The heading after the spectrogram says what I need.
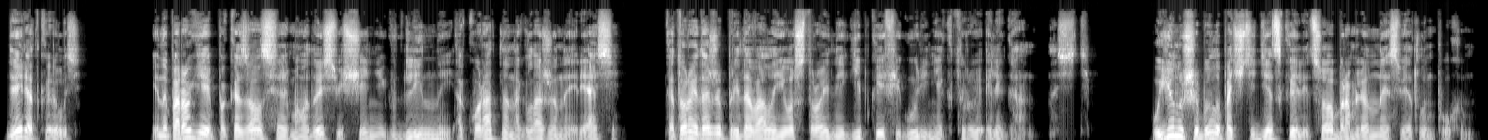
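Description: A man reading a story aloud in steady scripted narration. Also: on the low side, fairly quick, dry recording, studio quality. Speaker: audiobook narrator.

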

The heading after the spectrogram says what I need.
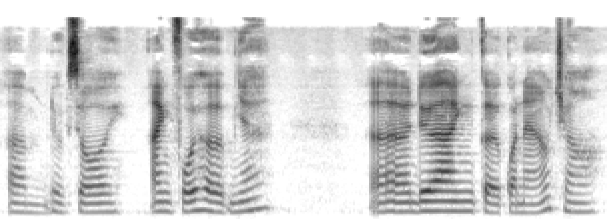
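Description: A cool, teasing husband speaks calmly and lightly in a storybook romance, as a woman narrator puts him on. He stays unbothered and slightly mocking. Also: fairly low pitch, normal speed, natural voice.

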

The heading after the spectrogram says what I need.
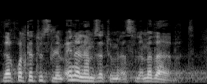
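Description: A man's voice: a little high, animated, rapid-fire, a little mellow, in a large hall. A man teaching a class on recitation, repeating words aloud and quizzing his students with questions.

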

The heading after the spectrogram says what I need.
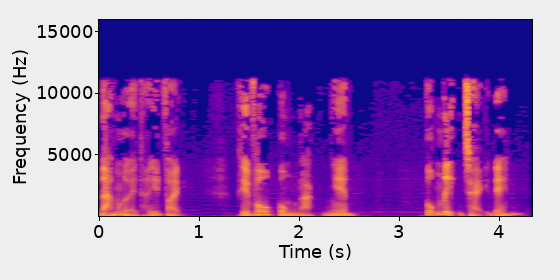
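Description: Husky male ghost-story narrator. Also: lowish voice, sing-song, moderate pace, a little mellow, no echo, faint music behind. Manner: dramatic, swooping delivery.

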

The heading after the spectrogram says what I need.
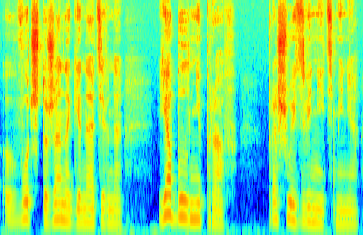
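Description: A prim, touchy bookish man in an audiobook, stiff and indignant in his manner , as the reader plays him. His lines are measured and slow, with a formal edge. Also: medium pitch, a little mellow, lightly acted. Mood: conciliatory.

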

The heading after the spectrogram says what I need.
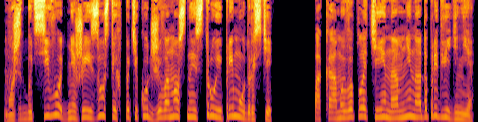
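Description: Male narrator playing a devout young woman, earnest and rapt, high voice, dry close sound. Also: lively intonation, moderate pace, no room sound. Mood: earnest rapturous. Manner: rapturous, quietly earnest.

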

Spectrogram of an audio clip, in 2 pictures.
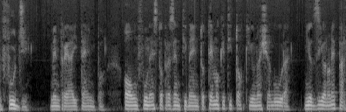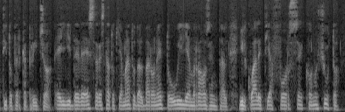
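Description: A man's voice: low-pitched, a little mellow, breathy edge. A man voicing a frightened young noblewoman who urgently begs her lover to flee. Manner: urgent, imploring. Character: pleading young noblewoman in love.

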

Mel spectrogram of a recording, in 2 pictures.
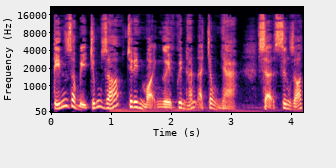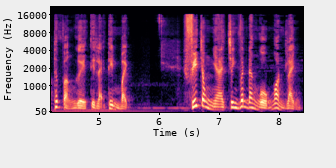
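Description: A man narrating a scripted horror story in an expressive, dramatic reading. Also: medium pitch, moderate pace, breathy edge.

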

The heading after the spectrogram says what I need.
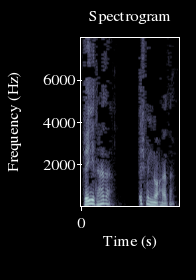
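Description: A man's voice: on the high side, lively intonation, fast, gravelly, warm tone, breathy edge. A middle-aged man teaching a class, explaining a text and often asking the students whether they have understood. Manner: keeps checking students understand, asks questions. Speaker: teacher of Islamic law.

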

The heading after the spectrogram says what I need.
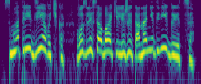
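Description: Storybook child: excitable peasant boy, shrill and shouting, read by a woman. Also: moderate pace, no room sound, clean studio sound. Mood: alarmed.

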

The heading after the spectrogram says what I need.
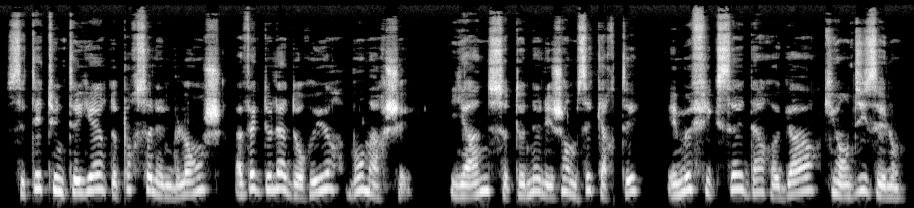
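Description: A woman reading a novel aloud with measured, steady storytelling narration. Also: mid-range voice, breathy edge. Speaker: audiobook reader.

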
